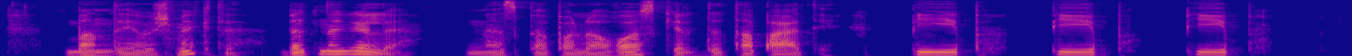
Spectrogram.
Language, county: Lithuanian, Telšiai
